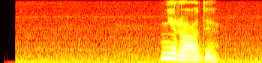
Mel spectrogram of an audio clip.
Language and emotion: Russian, sad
